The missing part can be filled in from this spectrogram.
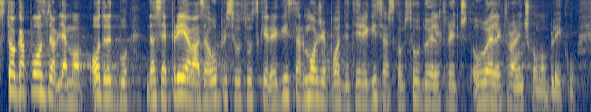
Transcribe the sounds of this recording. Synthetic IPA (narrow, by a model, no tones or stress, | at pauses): st̪o̞ɡapo̞zd̪ɾaʋʎamo̞o̞d̪ɾe̞d̪̚bu | d̪ase̞pɾijaʋazaupisusut̪skiɾeɡist̪aɾmo̞ʒepo̞d̪nɲe̞t̪iɾe̞ɡist̪aɾsko̞msuːd̪uuelekt̪ɾonit͡ʃko̞mobliku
